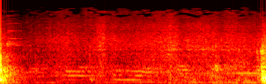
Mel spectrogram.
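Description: Household shopping items being handled: a sharp knock at the start as one is set down, then faint rustling and handling noise while she reaches for the next item.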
